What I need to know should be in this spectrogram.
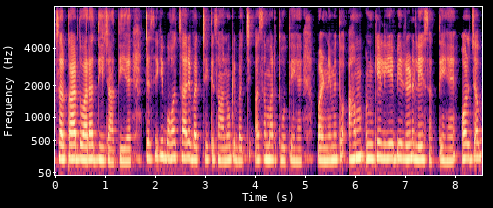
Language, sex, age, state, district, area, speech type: Hindi, female, 18-30, Madhya Pradesh, Gwalior, urban, spontaneous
